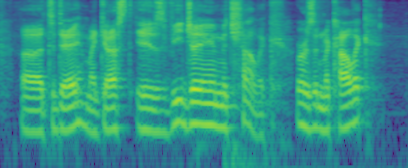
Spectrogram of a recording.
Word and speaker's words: Michalik: Today, my guest is Vijay Michalik, or is it Michalik? Michalik is the pronunciation that I generally use, but it is kind of made up because it's a Polish name.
